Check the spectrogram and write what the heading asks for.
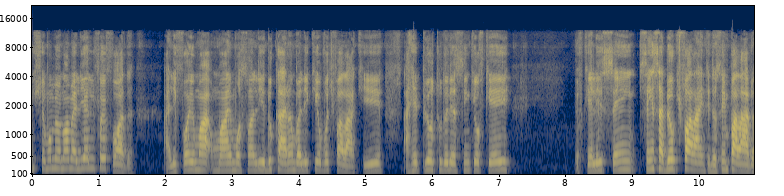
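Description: A young man with a Brazilian Portuguese accent, telling his story in an animated, rambling way in a casual interview, acting out his own thoughts. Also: high voice. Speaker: jiu-jitsu athlete, interview guest.

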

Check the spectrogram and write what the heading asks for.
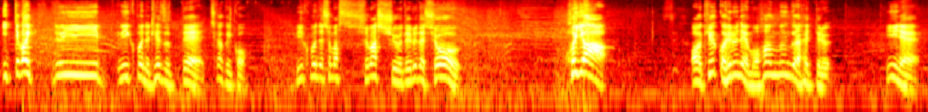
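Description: A man with a Kansai accent casually commenting on his own gameplay, chatty and self-mocking, with loud reactions to the game. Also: on the high side. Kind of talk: casual let's-play commentary. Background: game music.

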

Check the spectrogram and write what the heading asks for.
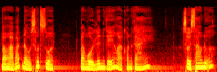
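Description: A woman narrates an audiobook in a calm, measured way. Her voice sits low and sounds mellow and relaxed. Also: husky.

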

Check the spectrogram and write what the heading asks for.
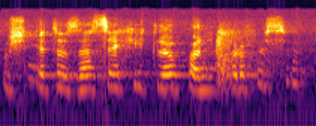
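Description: A man's voice: very high voice, fairly even intonation. A young student stammers and begs in a whiny, pleading voice, pretending his nerves are failing. The old 1939 soundtrack carries a light hiss. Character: young male student faking a nervous fit.

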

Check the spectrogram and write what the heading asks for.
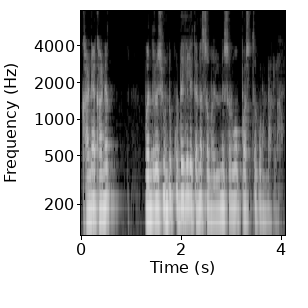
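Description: A woman's voice: lowish voice, steady tone, fast, warm tone, husky. A woman narrating a horror story with a dramatic, repetitive telling.

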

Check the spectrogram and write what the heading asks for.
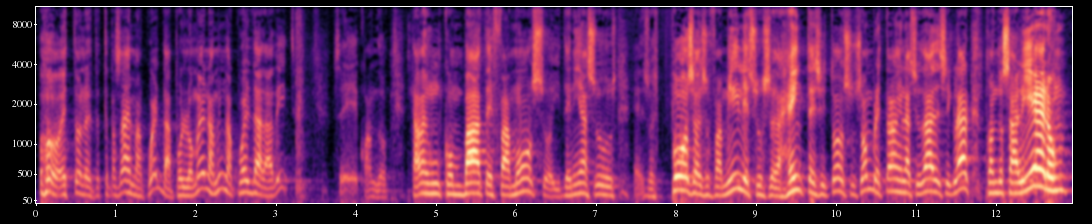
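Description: A man preaching a sermon as pastor in a church, moving between quiet teaching asides and loud, fervent bursts, often stumbling and repeating words. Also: lively intonation, normal speed. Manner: swings from soft, low teaching asides to loud, high impassioned preaching.

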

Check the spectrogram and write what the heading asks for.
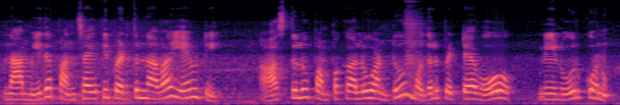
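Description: A woman voicing a suspicious, sharp-tongued old father who taunts his family, in a storybook reading. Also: fairly high pitch, normal speed, slight background noise, lightly acted. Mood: bitter taunting. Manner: scolding, taunting.

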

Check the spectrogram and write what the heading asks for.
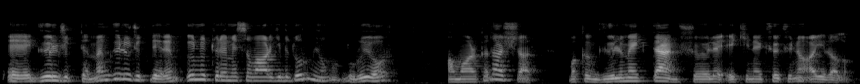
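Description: A man gives an exam-prep grammar lesson in a bright, forceful, slightly high voice with a creaky edge. He keeps asking questions and answering them himself, hammering the points home repeatedly, and the recording sounds slightly dull and lo-fi.

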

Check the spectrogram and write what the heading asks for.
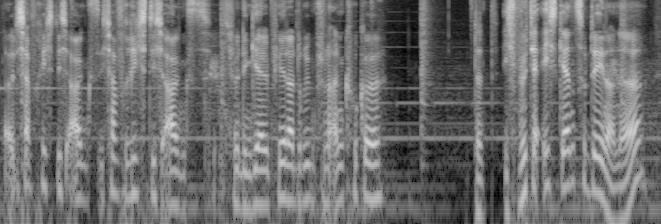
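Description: A young man giving nervous, excitable Let's Play commentary, breaking into panicked yelps. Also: fairly high pitch, a little fast, faint music behind. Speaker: gaming YouTuber.

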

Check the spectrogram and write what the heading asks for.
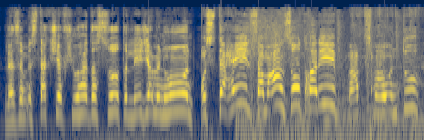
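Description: A man playing a father in a family skit, talking in excited, exclamatory bursts and constantly urging haste. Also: very high-pitched, very fast. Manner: breathless, exclamatory, keeps urging speed. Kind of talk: excited acted vlog narration.

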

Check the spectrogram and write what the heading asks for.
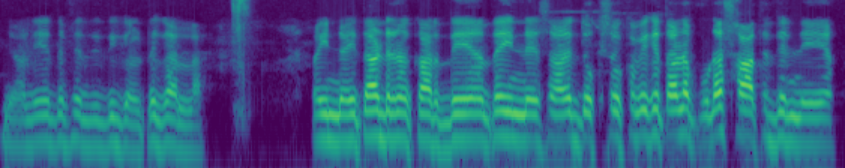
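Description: A woman plays a persistent Punjabi village neighbour, aggrieved and complaining at a very fast clip. The sound is dull and dry. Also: fairly low pitch, steady tone, vocal fry, dry recording. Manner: rapid complaining. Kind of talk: village drama acting.

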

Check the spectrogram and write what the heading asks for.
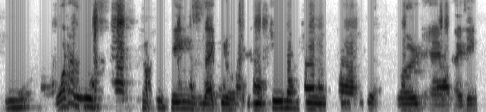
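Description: A man's voice: a little high, measured pace, mellow, breathy edge, low-quality recording. A man interviewing a guest on a video call, steering with hesitant questions full of fillers. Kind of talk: casual conversation on a video call. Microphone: video call webcam.

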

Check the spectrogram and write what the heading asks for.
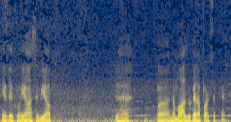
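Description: A man's voice: fairly low pitch, monotone, unhurried. A man from Pakistan casually narrating a walking tour of a large mosque, slipping English phrases into his talk, speaking from behind a handheld camera. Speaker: vlogger. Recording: music playing behind.

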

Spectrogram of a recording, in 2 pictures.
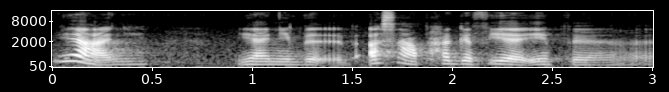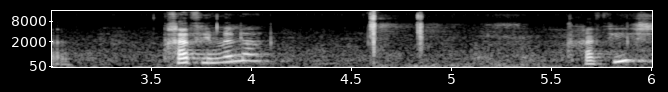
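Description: A woman's voice: mid-range voice, big pitch swings, a little fast, lo-fi sound, a little hiss or hum. A woman with an Egyptian accent hosting a TV talk show and asking her guests questions in a chatty way.

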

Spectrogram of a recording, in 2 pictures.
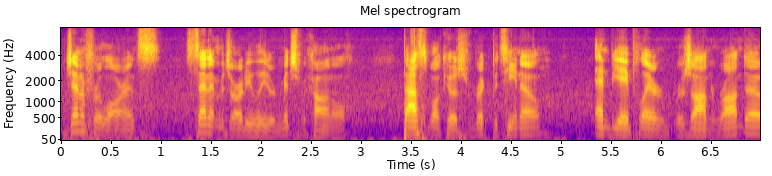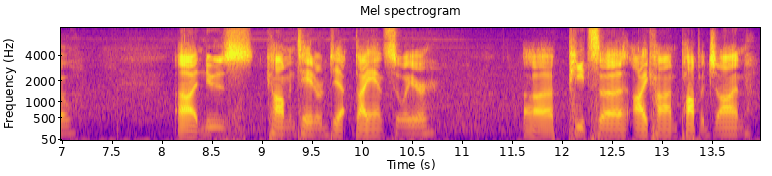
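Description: A man's voice: mid-range voice, normal speed, a bit bright, a little hiss or hum. A man giving casual, chatty commentary over flight-sim gameplay, stumbling and correcting himself with jokey asides. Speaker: channel host.

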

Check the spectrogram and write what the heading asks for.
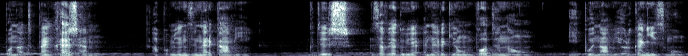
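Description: Slow deep-voiced man narrating over music. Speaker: meditation teacher. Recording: music clearly behind voice.

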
